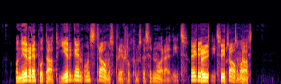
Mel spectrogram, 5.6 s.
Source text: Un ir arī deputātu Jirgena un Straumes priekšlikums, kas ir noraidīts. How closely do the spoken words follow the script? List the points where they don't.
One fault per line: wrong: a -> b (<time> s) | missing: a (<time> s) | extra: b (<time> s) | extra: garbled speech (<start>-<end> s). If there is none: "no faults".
missing: arī (0.6 s)
extra: garbled speech (3.8-5.0 s)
